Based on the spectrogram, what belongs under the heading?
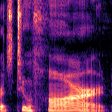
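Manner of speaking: put-on drawn-out, mildly whiny teen complaint. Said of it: "That was my whiny, whiny voice".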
